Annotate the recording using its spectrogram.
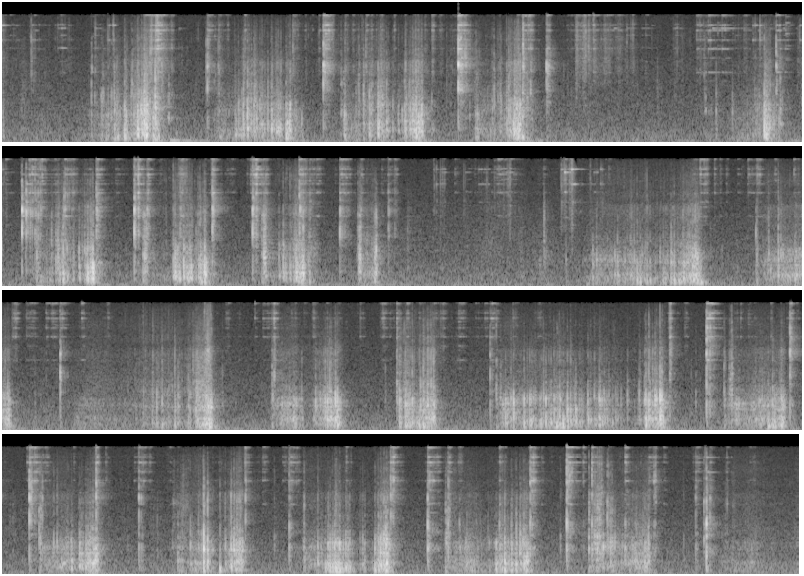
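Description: A plastic-bristled detangling brush drawn again and again through a doll's long synthetic hair, one brushing stroke every second or two, with the beaded bracelets on the brushing wrist jingling and clicking along.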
